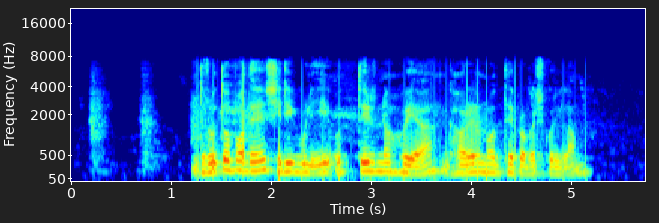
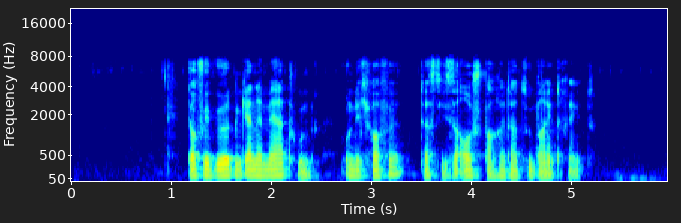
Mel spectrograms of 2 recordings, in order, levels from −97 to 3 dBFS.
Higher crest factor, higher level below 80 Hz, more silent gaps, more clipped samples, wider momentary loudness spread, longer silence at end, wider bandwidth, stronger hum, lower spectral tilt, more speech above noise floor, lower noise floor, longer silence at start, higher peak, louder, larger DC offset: about the same, 18 dB vs 20 dB; first, -58 dBFS vs -72 dBFS; neither; neither; second, 10 LU vs 14 LU; second, 0.55 s vs 0.75 s; about the same, 7.8 kHz vs 8.2 kHz; neither; about the same, -7 dB/octave vs -6 dB/octave; second, 31 dB vs 43 dB; second, -59 dBFS vs -86 dBFS; second, 0.2 s vs 0.95 s; first, -12 dBFS vs -24 dBFS; first, -28 LUFS vs -43 LUFS; neither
